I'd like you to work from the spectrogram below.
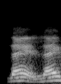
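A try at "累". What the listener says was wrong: लाई नहीं है, ले। लाई नहीं पढ़ना, लाई, ले मीन टायर्ड।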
